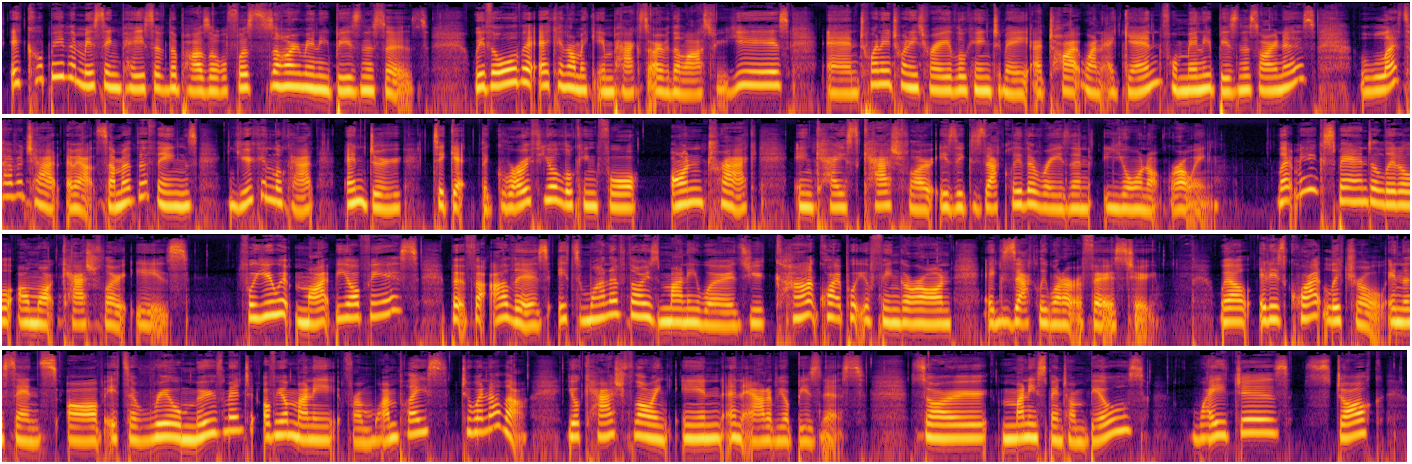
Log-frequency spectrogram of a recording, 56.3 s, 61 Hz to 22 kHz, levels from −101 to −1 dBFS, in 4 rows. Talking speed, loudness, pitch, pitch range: 155 wpm, -17 LUFS, 225 Hz, 205-265 Hz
